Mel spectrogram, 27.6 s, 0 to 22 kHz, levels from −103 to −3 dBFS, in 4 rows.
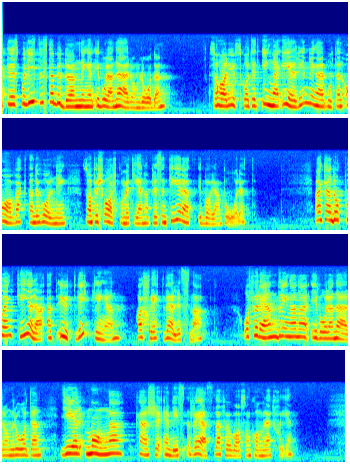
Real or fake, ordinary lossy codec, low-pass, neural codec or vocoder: real; none; none; none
